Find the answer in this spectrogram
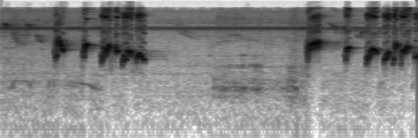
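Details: Red-whiskered bulbul singing, played to excite a bird: two bursts of short, loud, rising and falling whistled notes in quick runs, separated by a quiet pause with faint softer calls.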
